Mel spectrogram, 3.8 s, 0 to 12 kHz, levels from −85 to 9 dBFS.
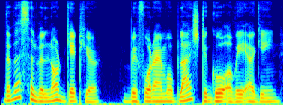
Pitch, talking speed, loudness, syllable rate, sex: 130 Hz, 220 wpm, -17 LUFS, 6.5 syllables/s, male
